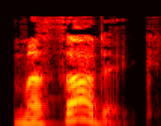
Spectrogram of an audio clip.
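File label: "methodic", English, British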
